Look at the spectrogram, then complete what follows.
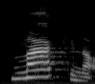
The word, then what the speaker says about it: máquina: Máquina. Olha só. A antepenúltima sílaba recebeu acento.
